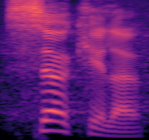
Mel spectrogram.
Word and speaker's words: Circular: chief future officer for circular pronounced with an S and not a c at the beginning great um our third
